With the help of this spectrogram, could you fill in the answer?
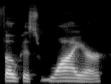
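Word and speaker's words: PhocusWire: And then FocusWire, also with a PH, is the media outlet.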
